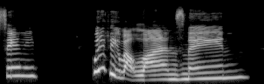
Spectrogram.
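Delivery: put-on country Kentucky good old boy accent. Retelling a cousin's phone call, imitating Brian's Kentucky accent. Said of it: "good accent".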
